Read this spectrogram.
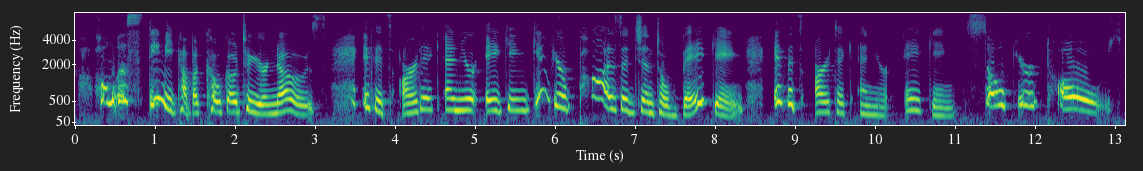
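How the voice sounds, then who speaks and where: A woman's voice: sits high, big pitch swings, takes it slowly, a little mellow, full character voice. A woman playing a cheerful, grandmotherly Mrs. Claus, reading a picture book aloud to young children in an exaggerated, sing-song way. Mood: playful, soothing. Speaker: children's storyteller. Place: living room by a fireplace, indoors.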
